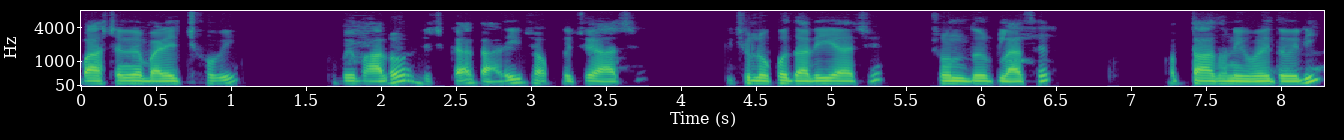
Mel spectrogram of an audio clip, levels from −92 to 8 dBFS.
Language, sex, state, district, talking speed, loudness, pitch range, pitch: Bengali, male, West Bengal, Jalpaiguri, 135 wpm, -17 LUFS, 105-115 Hz, 110 Hz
